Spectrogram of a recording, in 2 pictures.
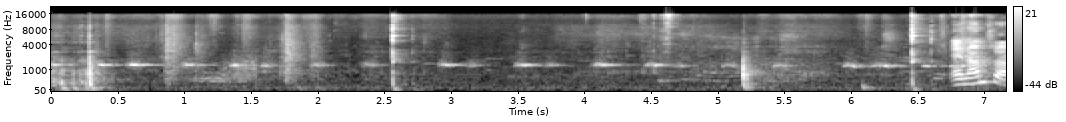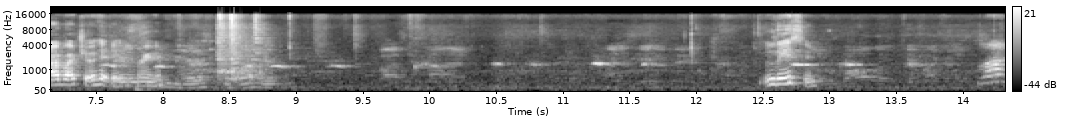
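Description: A fork clinks on a plate.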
